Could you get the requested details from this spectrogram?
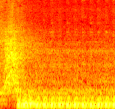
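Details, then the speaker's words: Yamaha Mio starter motor reassembled after checking the heavy-starter problem (brushes, armature windings and magnets found fine). One light press and it starts instantly into a quick, even putter; starts easily and runs cleanly. "Nah, di sentil saja pun ini sangat benar-benar mudah hidup sekali ya."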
